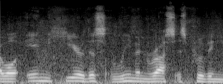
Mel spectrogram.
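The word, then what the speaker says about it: Leman Russ: Lemon Russ? It's Lehman Russ.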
